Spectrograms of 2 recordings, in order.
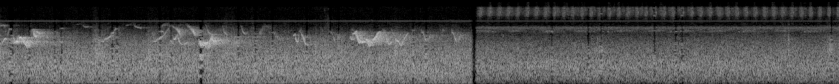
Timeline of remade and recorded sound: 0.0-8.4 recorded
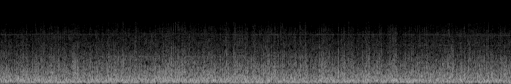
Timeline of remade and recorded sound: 0.0-0.7 recorded; 0.7-1.3 remade; 1.3-2.4 recorded; 2.4-2.9 remade; 2.9-5.1 recorded

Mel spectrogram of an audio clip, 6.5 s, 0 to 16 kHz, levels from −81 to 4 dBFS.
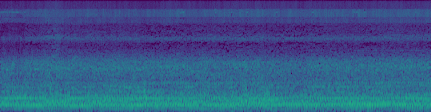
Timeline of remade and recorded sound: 0.0-3.0 remade; 3.0-6.5 recorded

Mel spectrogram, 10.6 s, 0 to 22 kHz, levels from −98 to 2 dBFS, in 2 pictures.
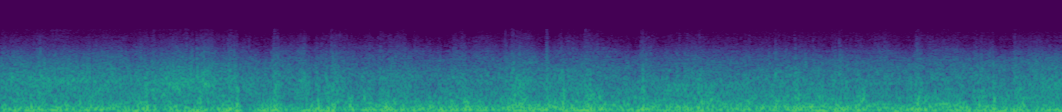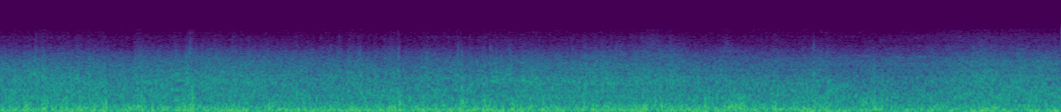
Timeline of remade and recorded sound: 0.0-3.4 remade; 3.4-4.2 recorded; 4.2-10.6 remade

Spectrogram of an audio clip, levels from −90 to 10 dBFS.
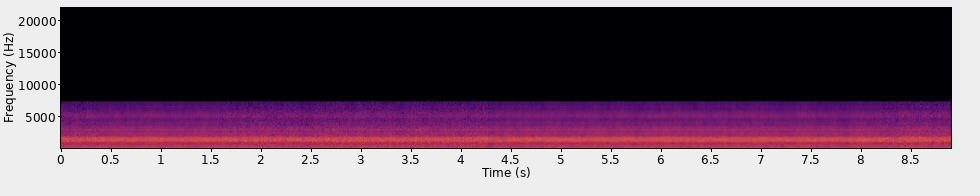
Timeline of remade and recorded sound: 0.0-0.4 recorded; 0.4-1.6 remade; 1.6-4.3 recorded; 4.3-8.2 remade; 8.2-8.9 recorded

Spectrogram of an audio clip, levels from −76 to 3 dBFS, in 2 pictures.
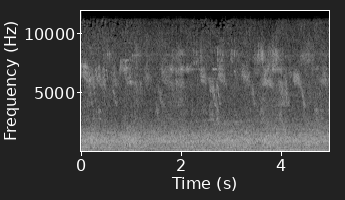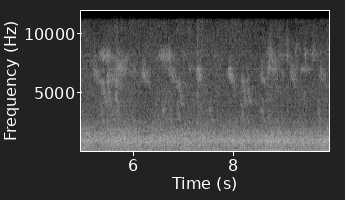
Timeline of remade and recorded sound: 0.0-1.1 recorded; 1.1-2.2 remade; 2.2-3.1 recorded; 3.1-9.9 remade

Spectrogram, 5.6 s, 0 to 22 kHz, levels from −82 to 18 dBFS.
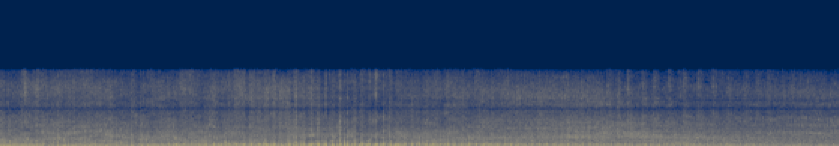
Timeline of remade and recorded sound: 0.0-3.4 remade; 3.4-5.6 recorded

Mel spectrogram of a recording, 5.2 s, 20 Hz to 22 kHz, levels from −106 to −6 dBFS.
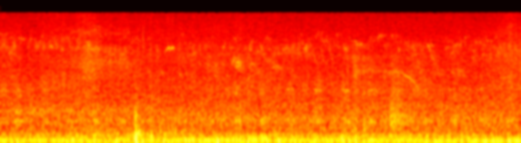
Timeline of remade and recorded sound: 0.0-5.2 recorded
